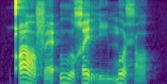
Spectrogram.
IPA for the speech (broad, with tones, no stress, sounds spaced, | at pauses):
qʼ ɒː˥˩ f æ˩˥ ʔ uː˥˩ χ e˥˩ r iː˩ m o˥˩ ħ ɒ˩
